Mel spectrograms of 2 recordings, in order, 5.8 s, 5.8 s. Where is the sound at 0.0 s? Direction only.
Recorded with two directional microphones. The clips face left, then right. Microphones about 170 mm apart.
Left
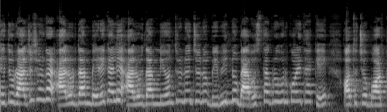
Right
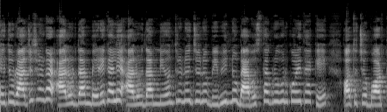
20° right (ahead or behind).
